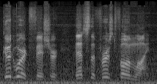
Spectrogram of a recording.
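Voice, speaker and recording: An actor playing a brisk, businesslike mission operations officer in a video game, briefing in a crisp, informal manner. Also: male voice, fairly high pitch, lively intonation, background noise, lightly acted.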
